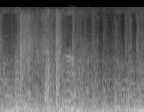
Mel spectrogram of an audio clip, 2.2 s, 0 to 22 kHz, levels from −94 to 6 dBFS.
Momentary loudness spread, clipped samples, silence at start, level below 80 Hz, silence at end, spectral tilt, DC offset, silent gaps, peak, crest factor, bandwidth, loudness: 5 LU; under 0.1%; 0 s; -28 dBFS; 0 s; -5.5 dB/octave; under 0.1%; none; -8 dBFS; 14 dB; 16.5 kHz; -24 LUFS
